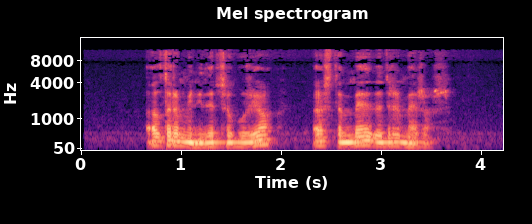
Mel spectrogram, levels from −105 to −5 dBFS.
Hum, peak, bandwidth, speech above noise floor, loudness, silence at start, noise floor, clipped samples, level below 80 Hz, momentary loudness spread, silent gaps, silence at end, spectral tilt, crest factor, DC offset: none; -4 dBFS; 11.5 kHz; 42 dB; -22 LUFS; 0.65 s; -63 dBFS; under 0.1%; -48 dBFS; 12 LU; none; 0.55 s; -6 dB/octave; 18 dB; under 0.1%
